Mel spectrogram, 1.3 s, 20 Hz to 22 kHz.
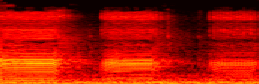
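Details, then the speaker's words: Medela Freestyle Flex electric breast pump running at top level 9 with no parts attached, so louder than when connected: rhythmic motor buzzing in short cycles. "obviously it's not this loud when everything is connected um and just to touch on how loud it is it is not loud at all compared to other pumps i've used"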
